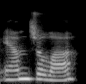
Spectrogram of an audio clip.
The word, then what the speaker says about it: Angela: Angela We say Angela because we make that a just sound because of G.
